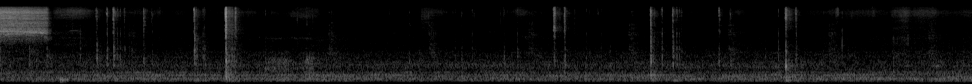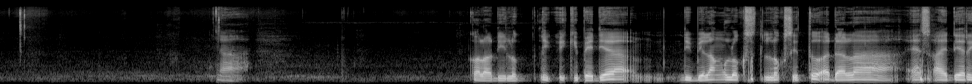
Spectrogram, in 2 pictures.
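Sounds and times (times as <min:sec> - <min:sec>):
typing on a computer keyboard: 0:01.0 - 0:02.5, 0:04.2 - 0:08.1
speech: 0:11.9 - 0:12.2, 0:14.4 - 0:19.4.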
